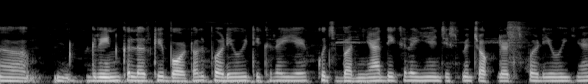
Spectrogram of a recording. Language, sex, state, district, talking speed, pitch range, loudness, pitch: Hindi, female, Uttar Pradesh, Varanasi, 205 wpm, 165-175 Hz, -18 LUFS, 170 Hz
